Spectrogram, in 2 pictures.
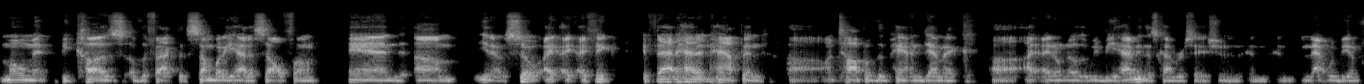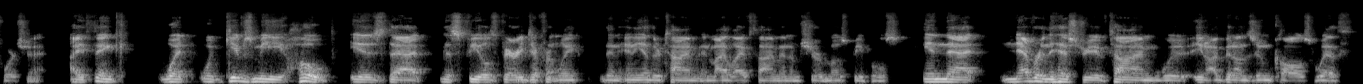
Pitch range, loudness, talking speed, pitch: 100-125 Hz, -20 LUFS, 200 wpm, 110 Hz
